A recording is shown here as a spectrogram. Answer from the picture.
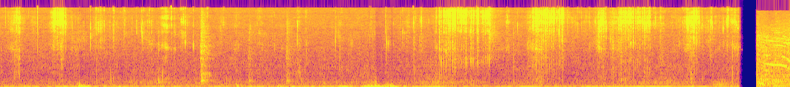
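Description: An animal chewing something crunchy: irregular crunches and crackles that stop abruptly near the end.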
